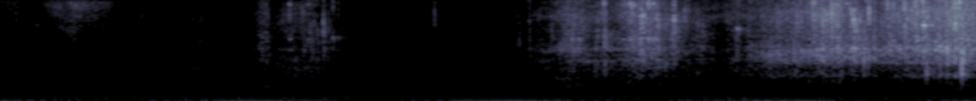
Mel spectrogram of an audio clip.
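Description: A long, hollow cardboard rain stick painted with suns and dots is held diagonally and tilted, sending its loose filling trickling down inside. A soft, crackly patter rustles over a steady low hum, then swells into a brighter, denser hiss of falling grains that grows louder toward the end.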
